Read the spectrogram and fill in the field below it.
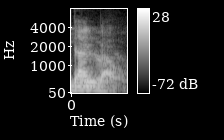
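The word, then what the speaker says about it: đàn bầu: um, the the word Danbao. So the spelling of it, the first name Dan, Dan, and the last name Bau, Bao. So BAU, Danbao. like Hambao. Yeah, like Hanbao.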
